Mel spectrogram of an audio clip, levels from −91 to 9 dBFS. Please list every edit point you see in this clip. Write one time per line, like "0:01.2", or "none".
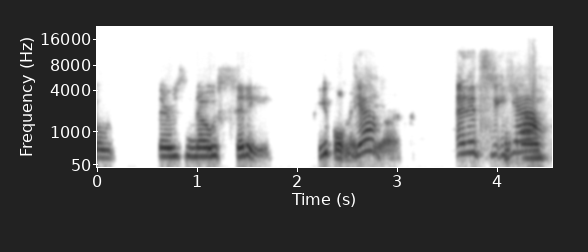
0:02.1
